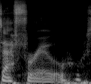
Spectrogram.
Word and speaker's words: Sefrou: and I believe it's pronounced Sefrou, so S-E-F-R-O-U.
